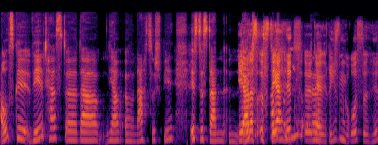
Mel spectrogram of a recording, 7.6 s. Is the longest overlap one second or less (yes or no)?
no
